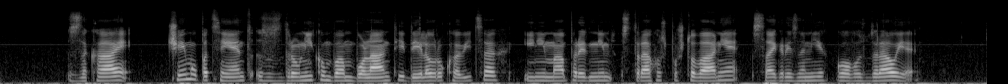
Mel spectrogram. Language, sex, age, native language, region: Slovenian, female, 50-59, Slovenian, Central Slovenia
